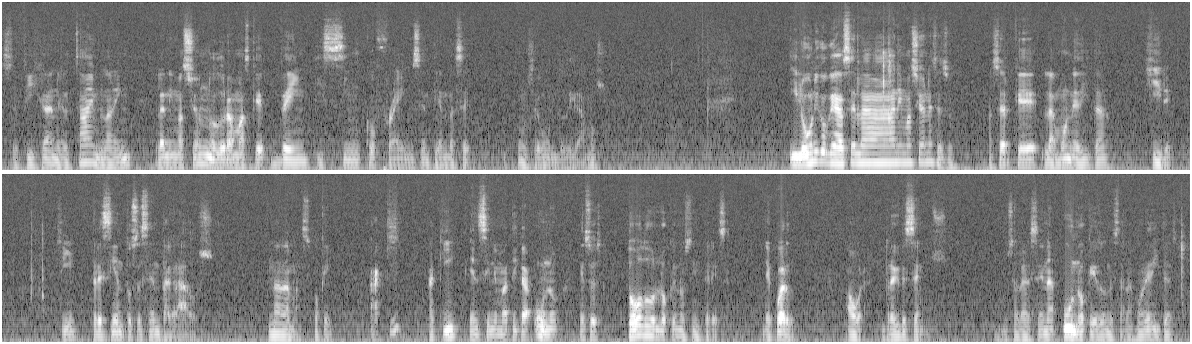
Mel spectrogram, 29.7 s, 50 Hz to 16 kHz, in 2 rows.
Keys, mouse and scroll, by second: 1.5 click, 11.6 alt+a, 15.8 Escape, 26.8 click, 28.1 click.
